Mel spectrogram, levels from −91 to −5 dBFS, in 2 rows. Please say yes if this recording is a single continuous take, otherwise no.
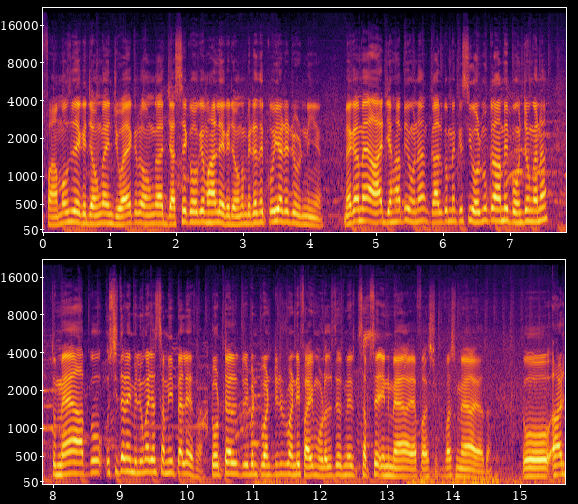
no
